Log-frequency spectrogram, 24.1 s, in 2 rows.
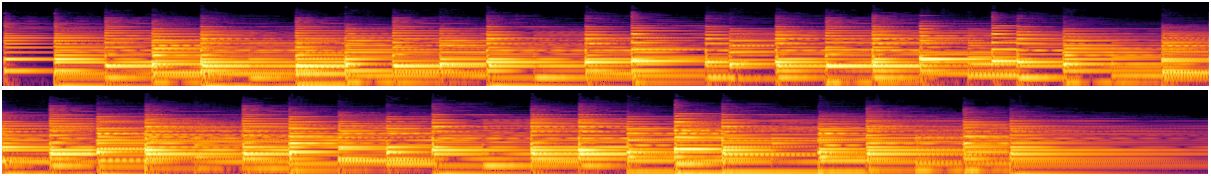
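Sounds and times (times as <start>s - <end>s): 
piano: 0.0s - 24.1s.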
